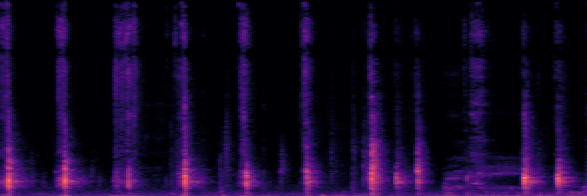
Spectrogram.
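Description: A knife coarsely chops walnuts on a board for a chocolate spice cake, giving about ten crisp, close, irregular thuds with brief rattles between strikes.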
